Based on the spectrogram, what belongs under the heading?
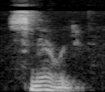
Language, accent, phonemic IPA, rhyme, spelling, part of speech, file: English, Southern England, /ˈsnɛəɹi/, -ɛəɹi, snary, adjective, LL-Q1860 (eng)-snary.wav
- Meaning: Resembling, or consisting of, snares; tending to entangle; insidious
